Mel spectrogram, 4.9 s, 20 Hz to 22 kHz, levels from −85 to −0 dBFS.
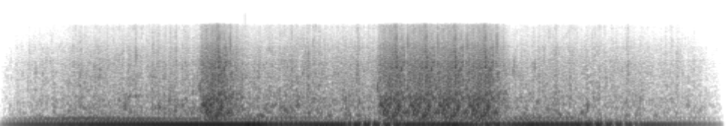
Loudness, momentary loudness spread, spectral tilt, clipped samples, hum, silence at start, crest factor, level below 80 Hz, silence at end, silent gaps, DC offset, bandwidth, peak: -22 LUFS; 13 LU; -5.5 dB/octave; under 0.1%; none; 0.05 s; 14 dB; -22 dBFS; 0.15 s; none; under 0.1%; 11 kHz; -6 dBFS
